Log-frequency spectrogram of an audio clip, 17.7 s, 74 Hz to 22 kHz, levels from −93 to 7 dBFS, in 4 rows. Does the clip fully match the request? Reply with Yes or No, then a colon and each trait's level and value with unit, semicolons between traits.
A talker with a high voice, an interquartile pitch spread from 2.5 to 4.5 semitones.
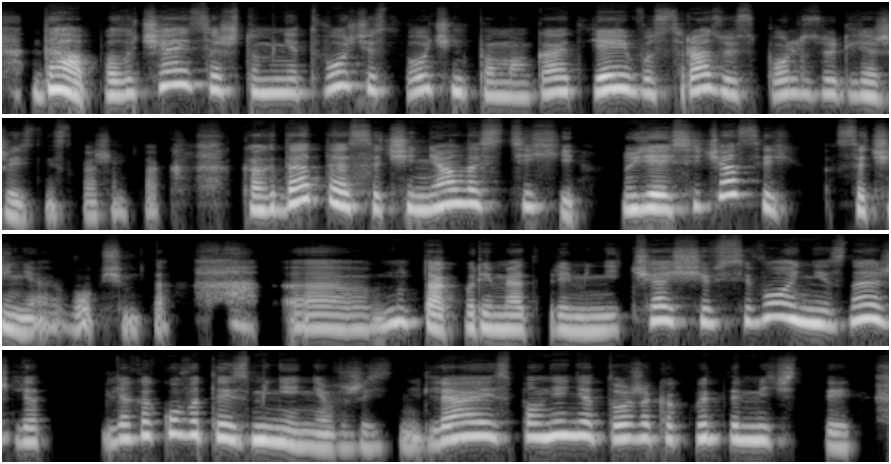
No: high, 230 Hz; average, 4.9 semitones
